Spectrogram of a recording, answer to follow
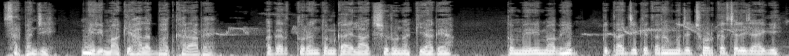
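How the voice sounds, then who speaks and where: A man's voice: mid-range voice, steady tone, moderate pace, dark tone, a little hiss or hum, close to an everyday voice. A man voicing a poor, earnest young village son in a moral story cartoon, pleading yet determined. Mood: worried, pleading.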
